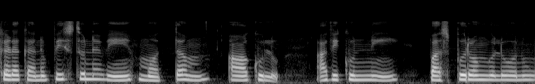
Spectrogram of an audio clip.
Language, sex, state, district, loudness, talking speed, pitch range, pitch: Telugu, female, Andhra Pradesh, Anantapur, -17 LUFS, 90 wpm, 200-220 Hz, 210 Hz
